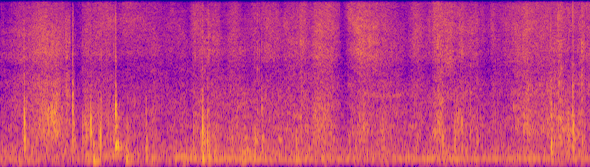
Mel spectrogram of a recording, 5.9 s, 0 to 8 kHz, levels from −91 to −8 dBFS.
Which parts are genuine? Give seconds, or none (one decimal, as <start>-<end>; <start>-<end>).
0.0-1.7; 4.2-5.9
